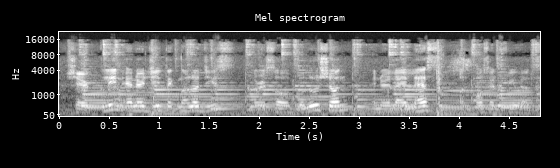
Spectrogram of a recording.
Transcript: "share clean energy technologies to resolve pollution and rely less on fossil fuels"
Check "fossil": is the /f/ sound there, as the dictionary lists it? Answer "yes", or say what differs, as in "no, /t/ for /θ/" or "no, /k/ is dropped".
no, /p/ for /f/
